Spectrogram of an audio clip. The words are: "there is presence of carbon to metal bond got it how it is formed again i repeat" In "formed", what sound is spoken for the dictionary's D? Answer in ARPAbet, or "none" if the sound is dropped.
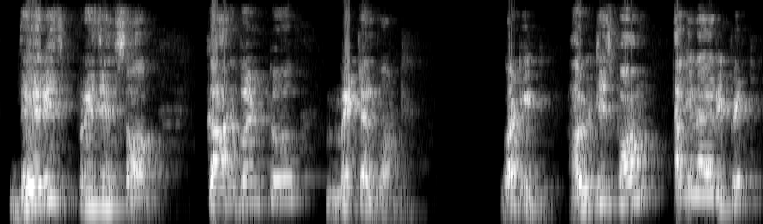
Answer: none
